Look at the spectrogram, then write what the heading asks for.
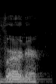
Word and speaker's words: Werner: I feel about you Verner but notice how I use the proper German pronunciation because I do like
